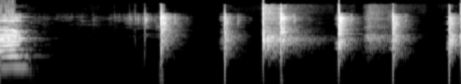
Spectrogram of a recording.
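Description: Brief applause of a few sharp, irregular hand claps, roughly eight crisp slaps in about two seconds, following a short vocal sound at the start.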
